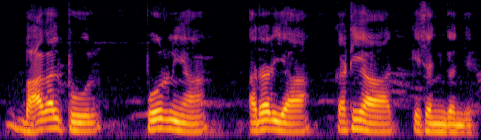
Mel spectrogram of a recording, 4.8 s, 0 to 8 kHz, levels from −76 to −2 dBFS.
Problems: constant background noise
